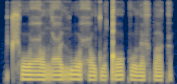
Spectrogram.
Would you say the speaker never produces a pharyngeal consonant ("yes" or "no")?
no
